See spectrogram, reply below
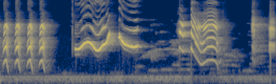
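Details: Pet Indian ringneck parakeet chirping: four quick, sharp downward chirps, then long wavering whistled notes that bend up and down, a sweeping falling squawk, and a few short closing chips; low background hum.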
